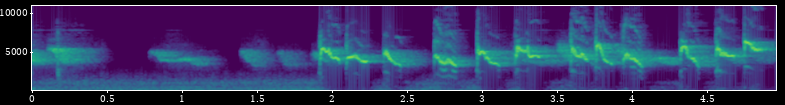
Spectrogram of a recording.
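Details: Oriental white-eye, a hobby cage bird, in song display on 24 February 2023: a few quiet high twitters, then from two seconds a rapid run of loud, sharp, high chirping notes, several per second.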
